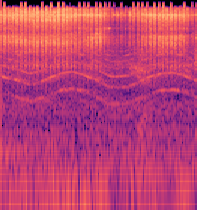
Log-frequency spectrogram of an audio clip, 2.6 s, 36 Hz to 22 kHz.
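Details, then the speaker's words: Rapid steady pulsing with a gliding mechanical whine as the phaco probe emulsifies the last nuclear fragment at the iris plane during topical phacoemulsification of an NS3 cataract. "I'm emulsifying the fragments. The last fragment."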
